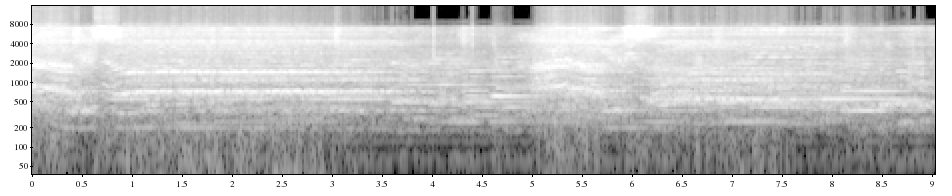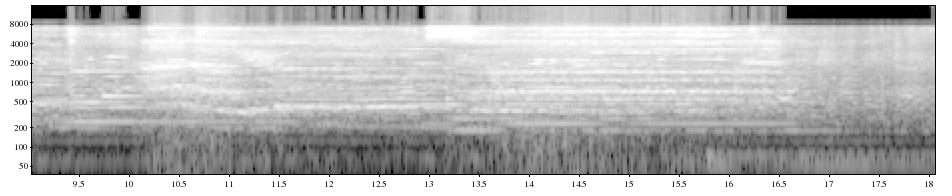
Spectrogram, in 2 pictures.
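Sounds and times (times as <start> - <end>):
large choir singing: 0.0 - 17.0
musical accompaniment: 0.0 - 18.0.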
